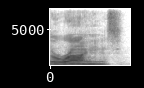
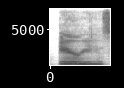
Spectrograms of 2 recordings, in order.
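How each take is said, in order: First: The first vowel sounds like 'or'. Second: The first vowel sounds like 'air'. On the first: The speaker calls it right. "technically it should be Orions" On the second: The speaker calls it wrong. "not Aryans"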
